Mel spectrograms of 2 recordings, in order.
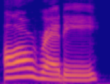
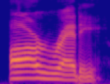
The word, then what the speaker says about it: already: I already apologized. So I'm saying it with the intention of pronouncing the R correctly, rounding the lips, making sure the tip of the tongue doesn't touch anything.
